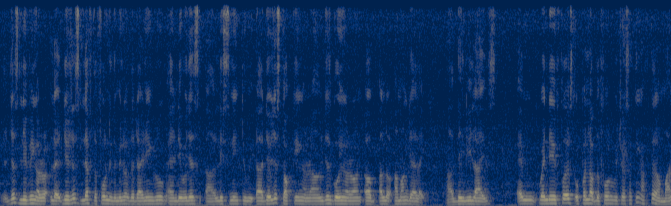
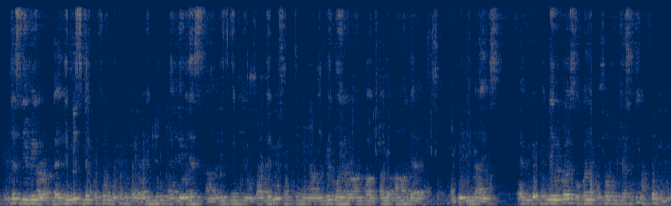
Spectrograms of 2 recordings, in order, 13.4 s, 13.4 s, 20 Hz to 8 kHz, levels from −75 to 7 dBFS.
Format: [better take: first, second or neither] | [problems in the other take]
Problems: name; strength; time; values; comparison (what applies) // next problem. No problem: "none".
first | noise reduction (neural separator model SepFormer DNS4)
